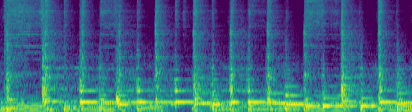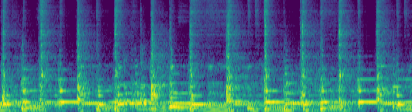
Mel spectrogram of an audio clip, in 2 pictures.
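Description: A live jazz fusion band playing: congas and drum kit keep a busy rhythm under electric bass and electric guitar.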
